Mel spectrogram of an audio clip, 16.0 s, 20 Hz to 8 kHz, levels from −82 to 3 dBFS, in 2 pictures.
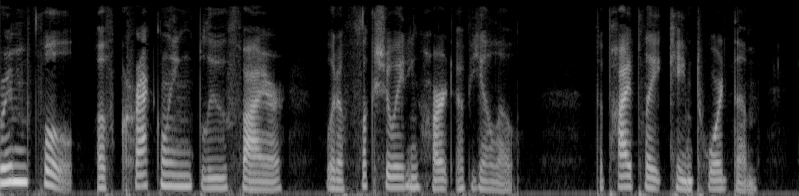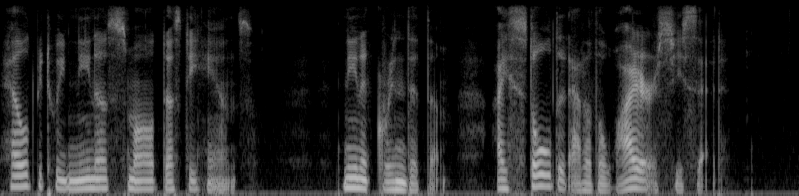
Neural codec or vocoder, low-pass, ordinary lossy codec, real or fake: none; 7.2 kHz; AAC, 48 kbps; real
